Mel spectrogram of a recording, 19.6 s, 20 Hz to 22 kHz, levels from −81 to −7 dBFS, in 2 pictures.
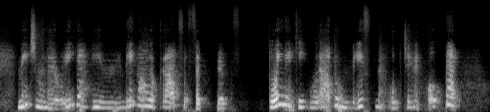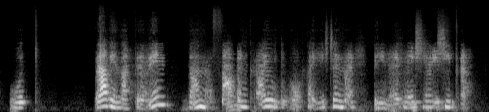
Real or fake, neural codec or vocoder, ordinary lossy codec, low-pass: fake; codec, 44.1 kHz, 0.9 kbps, DAC; none; 19.8 kHz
